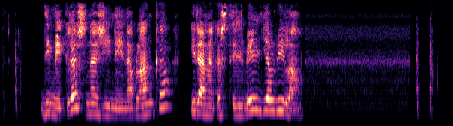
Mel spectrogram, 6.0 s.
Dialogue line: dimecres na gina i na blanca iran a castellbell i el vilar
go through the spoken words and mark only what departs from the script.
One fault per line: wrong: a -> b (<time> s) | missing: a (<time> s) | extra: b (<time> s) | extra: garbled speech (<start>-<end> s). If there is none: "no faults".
no faults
